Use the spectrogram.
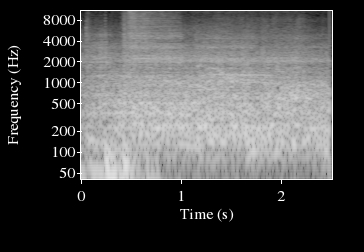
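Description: A Steel Phantom hypercoaster train runs along its track, a loud continuous rumbling roar with rattling wheels, steady and close throughout.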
